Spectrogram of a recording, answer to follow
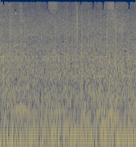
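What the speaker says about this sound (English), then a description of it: "Just coming on as the rain's coming down" Steady rain pours down at an outdoor torch relay event, a dense continuous patter that stays even and fairly close throughout, with no pauses.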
